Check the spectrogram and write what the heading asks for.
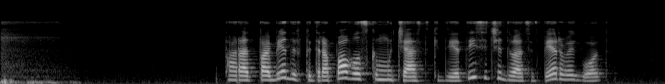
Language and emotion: Russian, positive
